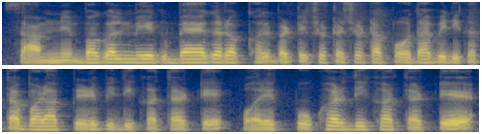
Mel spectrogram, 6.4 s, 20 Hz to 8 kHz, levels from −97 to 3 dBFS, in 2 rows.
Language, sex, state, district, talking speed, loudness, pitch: Bhojpuri, male, Bihar, Saran, 215 wpm, -17 LUFS, 155 Hz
